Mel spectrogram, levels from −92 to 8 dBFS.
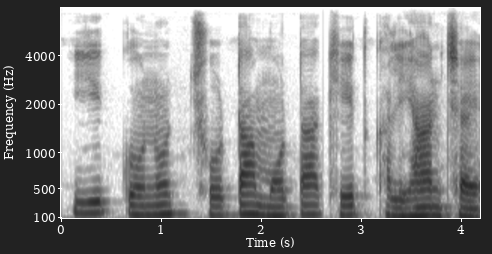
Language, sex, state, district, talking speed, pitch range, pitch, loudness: Maithili, male, Bihar, Samastipur, 85 wpm, 120-140 Hz, 130 Hz, -16 LUFS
